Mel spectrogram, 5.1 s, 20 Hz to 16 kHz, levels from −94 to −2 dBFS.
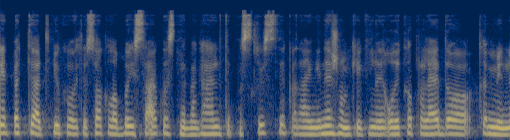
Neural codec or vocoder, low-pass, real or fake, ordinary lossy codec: codec, 24 kHz, 3 kbps, HILCodec; 10.8 kHz; fake; Opus, 24 kbps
